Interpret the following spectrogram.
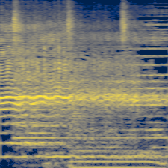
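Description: Male singer holding long notes into a microphone over band music, with a low bass line coming in about a second in.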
